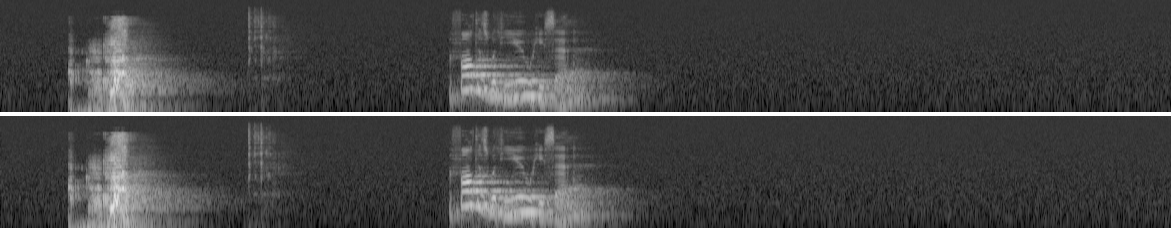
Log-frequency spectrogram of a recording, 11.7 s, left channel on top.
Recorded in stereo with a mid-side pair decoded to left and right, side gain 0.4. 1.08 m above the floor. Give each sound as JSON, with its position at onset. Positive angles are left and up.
{"t": 0.7, "sound": "a zipper", "azimuth_deg": -45, "distance_m": 1.3}
{"t": 2.5, "sound": "a camera shutter", "azimuth_deg": -40, "distance_m": 7.5}
{"t": 4.5, "sound": "a woman speaking", "azimuth_deg": -30, "distance_m": 4.5}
